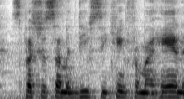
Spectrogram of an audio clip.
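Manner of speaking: usual speaking voice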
